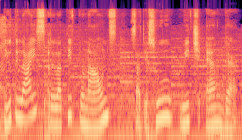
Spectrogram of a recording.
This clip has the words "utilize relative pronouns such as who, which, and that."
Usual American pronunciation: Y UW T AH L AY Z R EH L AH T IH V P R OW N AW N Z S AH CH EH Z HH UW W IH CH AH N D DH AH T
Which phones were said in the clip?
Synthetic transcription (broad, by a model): Y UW T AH L AY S R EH L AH T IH F P R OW N AW N S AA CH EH S HH UW W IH CH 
